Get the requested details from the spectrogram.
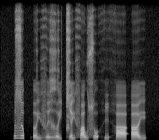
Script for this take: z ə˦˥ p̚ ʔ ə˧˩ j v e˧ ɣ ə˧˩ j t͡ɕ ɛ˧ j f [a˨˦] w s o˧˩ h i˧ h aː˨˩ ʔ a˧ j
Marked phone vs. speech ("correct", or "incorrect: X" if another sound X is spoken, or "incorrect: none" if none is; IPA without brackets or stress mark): correct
